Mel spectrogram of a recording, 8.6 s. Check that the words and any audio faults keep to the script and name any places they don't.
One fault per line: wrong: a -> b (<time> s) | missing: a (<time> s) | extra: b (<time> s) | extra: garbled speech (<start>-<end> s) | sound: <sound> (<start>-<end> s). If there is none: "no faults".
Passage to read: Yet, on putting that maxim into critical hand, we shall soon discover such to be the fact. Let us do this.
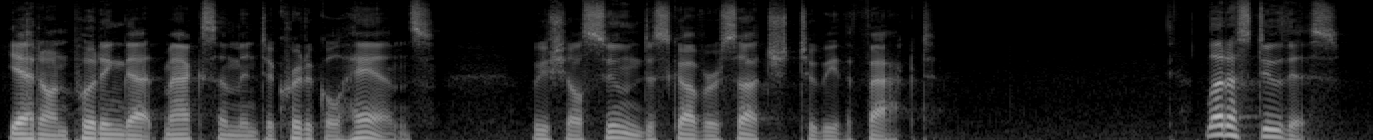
wrong: hand -> hands (2.2 s)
